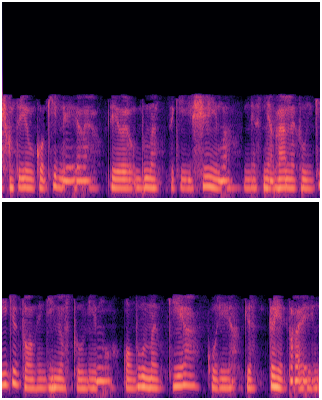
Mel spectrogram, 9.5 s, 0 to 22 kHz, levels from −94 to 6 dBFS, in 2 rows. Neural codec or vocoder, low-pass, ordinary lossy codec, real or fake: autoencoder, 44.1 kHz, a latent of 192 numbers a frame, MeloTTS; 3.6 kHz; MP3, 24 kbps; fake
